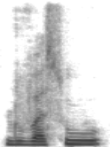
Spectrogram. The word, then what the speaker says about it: Lovasoa: Et en fait, en entier, c'est « lovasoa » ou en fait « louvasu » en malgache.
